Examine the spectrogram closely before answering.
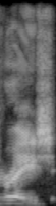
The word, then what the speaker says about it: Ra's: fine I actually know she specifically said that it's pronounced race not Roz and from what I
